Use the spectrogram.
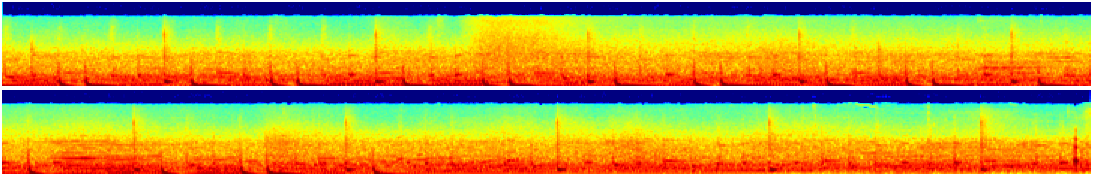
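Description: Hot water is poured in a steady spiral over Ethiopian Bensa Shantawene natural coffee grounds in a filter, a continuous close rushing splash that thins out near the end.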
